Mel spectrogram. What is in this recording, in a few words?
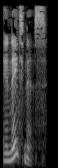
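"innateness", British English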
